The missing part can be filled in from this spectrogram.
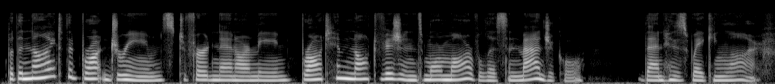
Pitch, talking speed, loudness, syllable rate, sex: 215 Hz, 160 wpm, -16 LUFS, 4.5 syllables/s, female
